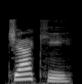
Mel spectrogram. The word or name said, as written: jacky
